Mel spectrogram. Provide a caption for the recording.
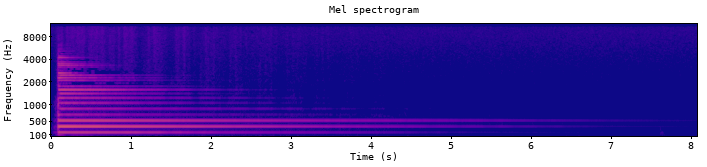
1 octave f, on a nylon strung guitar. belongs to samplepack "Notes on nylon guitar".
